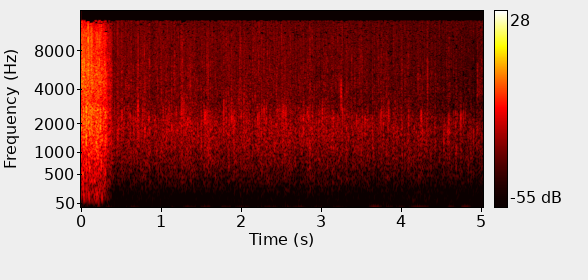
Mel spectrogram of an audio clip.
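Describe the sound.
An audience gives a warm welcome to a speaker with applause. Dense, steady clapping holds evenly throughout.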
